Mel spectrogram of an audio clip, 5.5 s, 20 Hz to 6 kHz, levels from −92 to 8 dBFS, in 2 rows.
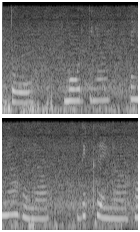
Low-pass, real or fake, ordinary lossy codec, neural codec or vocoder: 5.4 kHz; fake; none; codec, 44.1 kHz, 7.8 kbps, DAC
